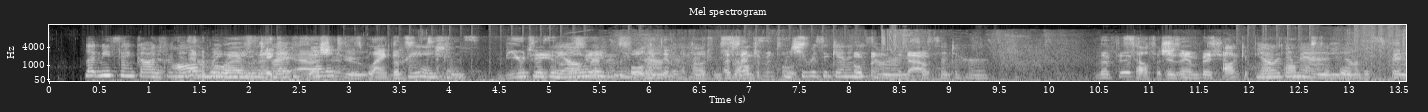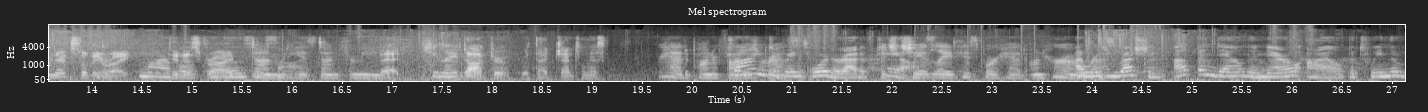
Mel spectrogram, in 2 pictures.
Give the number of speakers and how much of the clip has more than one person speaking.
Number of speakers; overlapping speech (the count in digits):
4, about 62%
